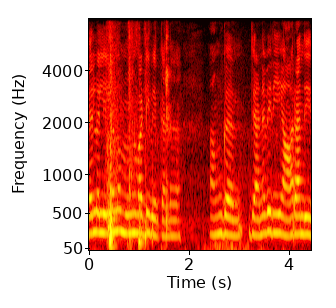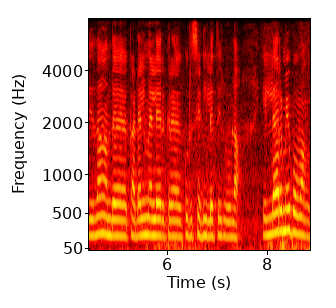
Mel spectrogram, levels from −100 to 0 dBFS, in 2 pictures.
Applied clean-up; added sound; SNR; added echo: none; Thump, thud; 4 dB; none.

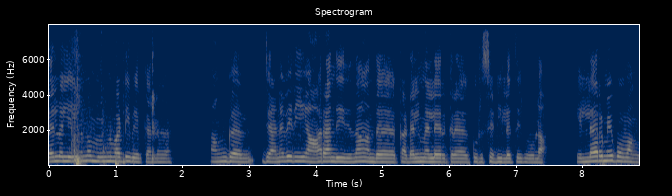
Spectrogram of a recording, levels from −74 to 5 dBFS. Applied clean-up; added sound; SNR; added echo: neural mask model RNNoise.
